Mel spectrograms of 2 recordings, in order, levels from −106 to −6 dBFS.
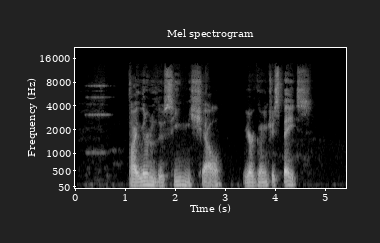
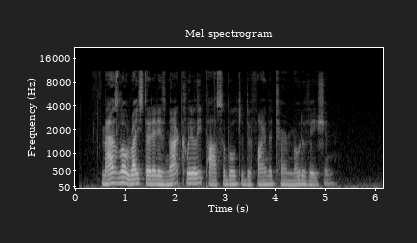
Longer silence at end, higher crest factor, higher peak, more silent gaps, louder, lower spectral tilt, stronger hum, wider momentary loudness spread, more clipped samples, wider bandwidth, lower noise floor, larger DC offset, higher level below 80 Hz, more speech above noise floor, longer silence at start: second, 0.75 s vs 1 s; about the same, 20 dB vs 20 dB; about the same, -20 dBFS vs -22 dBFS; neither; first, -39 LUFS vs -42 LUFS; second, -5 dB/octave vs -6.5 dB/octave; neither; first, 22 LU vs 12 LU; neither; first, 13.5 kHz vs 11.5 kHz; first, -87 dBFS vs -72 dBFS; neither; about the same, -68 dBFS vs -72 dBFS; first, 49 dB vs 30 dB; second, 0.35 s vs 0.55 s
